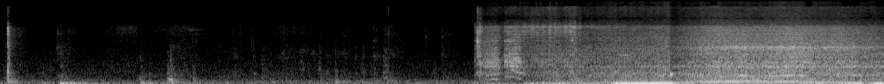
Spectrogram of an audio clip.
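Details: Opel Omega A GLS 2.4i CIH estate, parked in a barn since 2003, restarted with fresh petrol added: after a few quiet seconds it catches and revs smoothly, even and free of tapping or knocking; running healthy.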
